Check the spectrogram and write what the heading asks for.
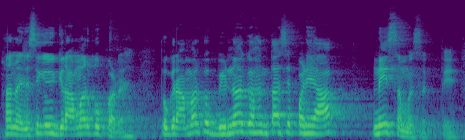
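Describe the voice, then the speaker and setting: A man's voice: high voice, big pitch swings, a little fast, long reverb tail. A man teaching an exam-prep class, explaining step by step and checking in with his listeners. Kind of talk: classroom lecture.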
